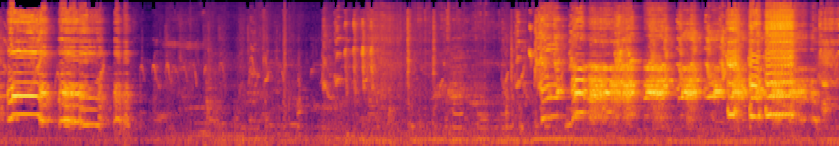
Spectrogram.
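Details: Young Kokok Balenggek rooster, two months old, of the singing chicken breed from Solok, West Sumatra. A short crow opens, a quiet stretch follows, then a long, loud, broken series of crow notes.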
